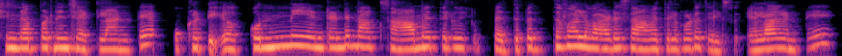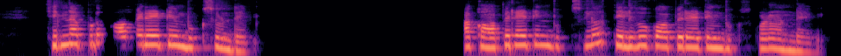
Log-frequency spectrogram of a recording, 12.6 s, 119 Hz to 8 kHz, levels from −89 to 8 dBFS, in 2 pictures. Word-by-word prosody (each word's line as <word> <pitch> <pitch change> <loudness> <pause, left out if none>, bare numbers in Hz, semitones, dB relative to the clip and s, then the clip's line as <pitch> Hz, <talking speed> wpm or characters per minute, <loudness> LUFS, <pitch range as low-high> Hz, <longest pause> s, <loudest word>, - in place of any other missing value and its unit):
చిన్నప్పటి 230 0 +2
నుంచి 230 -1 +4
ఎట్లా 210 +1 -4
అంటే 200 +8 -2 0.2
ఒకటి 225 +1 -2 0.3
కొన్ని 250 +4 +5
ఏంటంటే 235 +2 +2
నాకు 245 0 -3
సామెతలు 230 +2 +1 0.3
పెద్ద, 195 +1 -2
పెద్ద 225 0 -3
వాళ్ళు 255 -1 +5
వాడే 215 +1 +1
సామెతలు 210 0 -1
కూడా 235 - -2
తెలుసు. 180 0 -7 0.2
ఎలాగంటే 215 +2 -1 0.6
చిన్నప్పుడు 295 +2 +1
కాపీ 250 +3 0
రైటింగ్ 280 -3 +4
బుక్స్ 245 +1 -6
ఉండేవి. 175 -5 -4 1.6
ఆ - - +1
copy 230 +3 +3
writing 275 -1 +1
బుక్స్‌లొ 260 +4 -4
Telugu 260 0 +4
copy 250 0 +3
writing 235 -1 +2
books 215 - -17
కూడా 220 0 0
ఉండేవి. 175 -4 -6
235 Hz, 150 wpm, -20 LUFS, 215-255 Hz, 1.6 s, కొన్ని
